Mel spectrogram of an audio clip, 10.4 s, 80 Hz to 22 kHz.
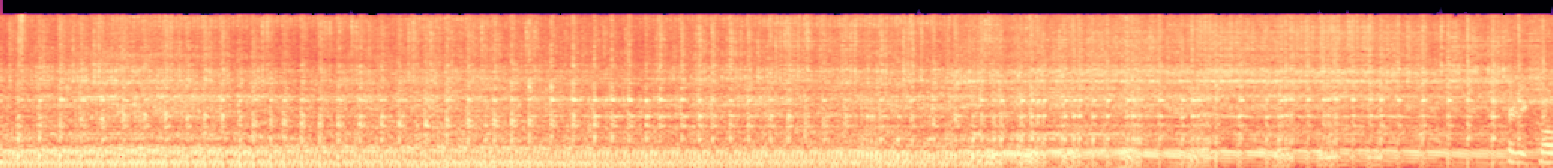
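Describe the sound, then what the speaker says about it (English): A Kawasaki KX 80 dirt bike with its original exhaust pipe idles steadily, its small two-stroke engine putting out a loud, continuous, rough mechanical drone that holds close and even throughout. "we can just start it up here quick. Starts up so easily. Runs perfect."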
